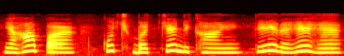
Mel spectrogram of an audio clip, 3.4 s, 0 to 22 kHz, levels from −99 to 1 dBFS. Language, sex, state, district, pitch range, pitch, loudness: Hindi, female, Himachal Pradesh, Shimla, 290-385 Hz, 305 Hz, -15 LUFS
